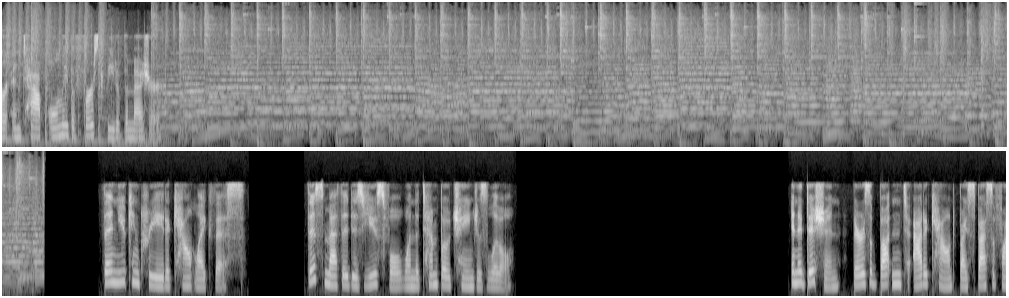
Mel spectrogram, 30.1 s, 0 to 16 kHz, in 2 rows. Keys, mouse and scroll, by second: 2.6 click, 2.6 right click, 5.2 click, 5.2-8.4 middle drag, 5.2 right click, 9.8 click, 9.8 right click.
